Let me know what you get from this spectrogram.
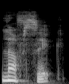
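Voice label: "lovesick", British English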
